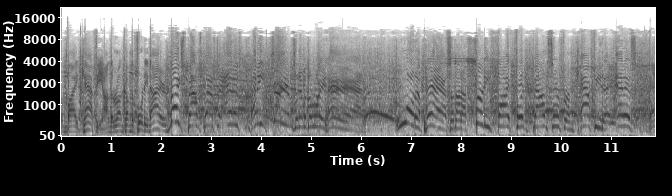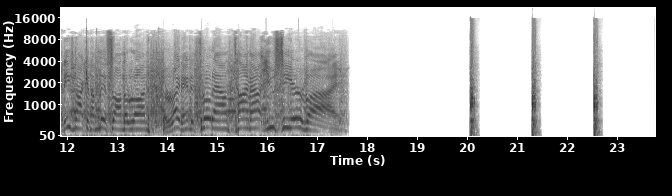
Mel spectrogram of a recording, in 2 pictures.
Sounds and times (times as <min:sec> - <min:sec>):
Speech: 0:00.0 - 0:06.0, 0:06.7 - 0:17.5.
